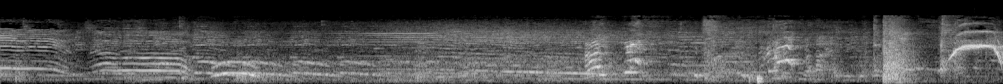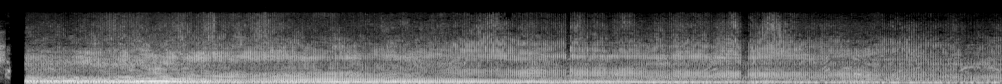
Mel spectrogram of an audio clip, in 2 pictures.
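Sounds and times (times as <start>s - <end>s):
motorcycle engine revving high: 10.3s - 20.0s.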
